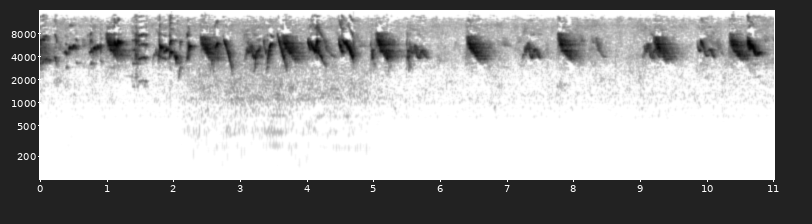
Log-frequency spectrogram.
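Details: White-eye singing a long run of quick, high, down-slurred chirps, busy at first and then spaced into evenly repeated notes, a low hum in the background.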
